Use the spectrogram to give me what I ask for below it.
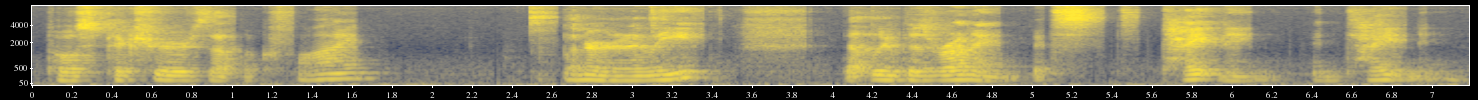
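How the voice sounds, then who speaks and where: Male podcast host, mid-pitched voice, reflective scripted monologue, roomy echoey recording. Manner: measured, earnest, building emphasis in short phrases. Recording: roomy echo.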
